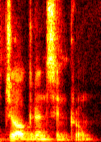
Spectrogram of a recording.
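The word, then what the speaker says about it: Sjögren syndrome: patient is join syndrome S is silent in these patients so we call it as jogrren syndrome and dry eyes are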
